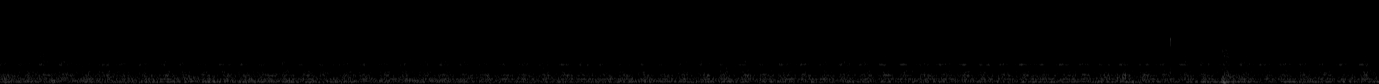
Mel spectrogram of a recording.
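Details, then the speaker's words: NuTone Hug-The-Ceiling 52-inch white hugger ceiling fan with spotlight kit, on low speed: a soft, steady whoosh with no hum, clicking or wobble; it runs quietly. "i say it is a pretty quiet fan on the low speed a lot of huggers tend to be noisy on a low speed"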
